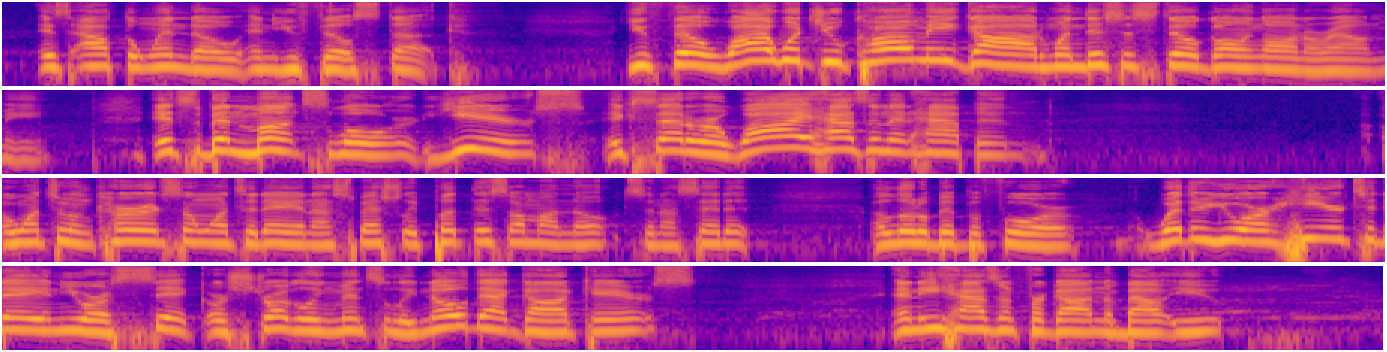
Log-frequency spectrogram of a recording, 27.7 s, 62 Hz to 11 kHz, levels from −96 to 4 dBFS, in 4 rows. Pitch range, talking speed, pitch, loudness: 190-230 Hz, 170 wpm, 210 Hz, -22 LUFS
